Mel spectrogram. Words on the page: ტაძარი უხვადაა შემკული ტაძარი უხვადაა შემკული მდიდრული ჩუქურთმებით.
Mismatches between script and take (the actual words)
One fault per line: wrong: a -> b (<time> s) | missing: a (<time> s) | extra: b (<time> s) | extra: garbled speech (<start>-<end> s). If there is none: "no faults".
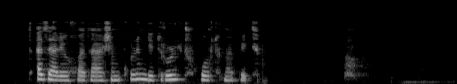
missing: ტაძარი უხვადაა შემკული (1.4 s)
